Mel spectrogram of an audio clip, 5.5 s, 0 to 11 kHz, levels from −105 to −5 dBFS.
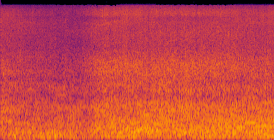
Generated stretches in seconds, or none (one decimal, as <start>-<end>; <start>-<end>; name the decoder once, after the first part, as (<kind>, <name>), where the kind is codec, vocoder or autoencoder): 0.0-1.1 (autoencoder, DAC-VAE); 2.4-3.1; 4.7-5.5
